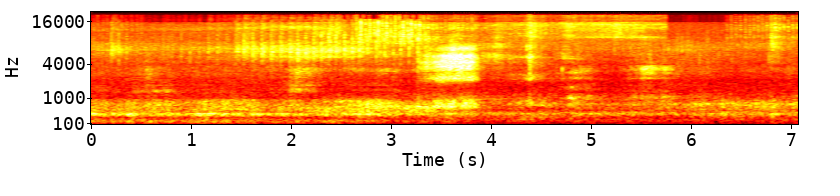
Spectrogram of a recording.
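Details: Colony hum from a honey bee hive during an inspection on a hot Texas day following heavy rain, with possible recent emergence of new bees. A continuous low buzzing is overlaid by rustling and a brief louder burst of handling noise.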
